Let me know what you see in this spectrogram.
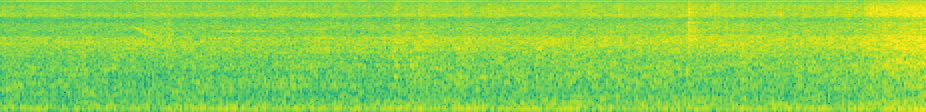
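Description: Street traffic: a vehicle engine running with a steady low hum, growing louder near the end as it comes close.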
